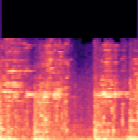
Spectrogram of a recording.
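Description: A weapon reload clacks in Cryostasis, two short bursts of metallic mechanical clicking and rattling, close and moderately loud with no voices.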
